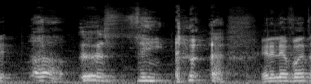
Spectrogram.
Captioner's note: coughing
